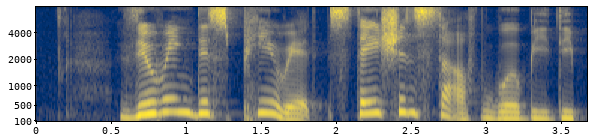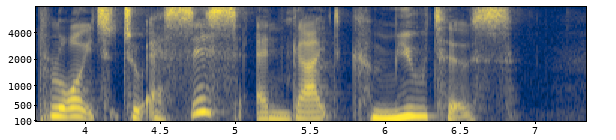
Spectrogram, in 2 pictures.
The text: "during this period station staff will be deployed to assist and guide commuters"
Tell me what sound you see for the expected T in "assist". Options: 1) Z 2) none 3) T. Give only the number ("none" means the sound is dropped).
3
